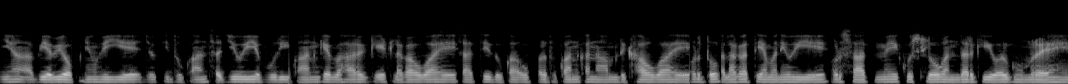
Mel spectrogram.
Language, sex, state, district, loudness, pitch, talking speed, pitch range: Hindi, male, Jharkhand, Jamtara, -27 LUFS, 110 Hz, 260 wpm, 110-115 Hz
